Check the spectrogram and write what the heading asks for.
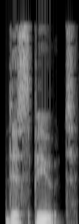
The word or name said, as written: dispute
